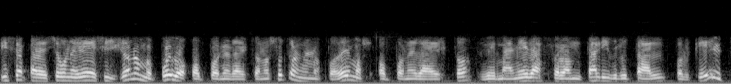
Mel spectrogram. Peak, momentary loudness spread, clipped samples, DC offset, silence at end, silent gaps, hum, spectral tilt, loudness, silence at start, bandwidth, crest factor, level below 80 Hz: 0 dBFS; 6 LU; under 0.1%; 3%; 0.1 s; none; none; -7.5 dB/octave; -13 LUFS; 0 s; 4.1 kHz; 12 dB; -46 dBFS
